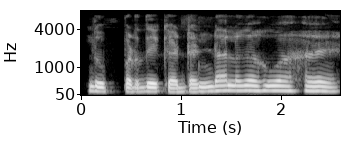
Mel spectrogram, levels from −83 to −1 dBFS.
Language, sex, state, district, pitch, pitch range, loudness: Hindi, male, Jharkhand, Garhwa, 155 Hz, 145-170 Hz, -14 LUFS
